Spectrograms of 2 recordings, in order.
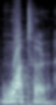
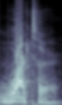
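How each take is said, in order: First: It is said in a British accent. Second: The same.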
